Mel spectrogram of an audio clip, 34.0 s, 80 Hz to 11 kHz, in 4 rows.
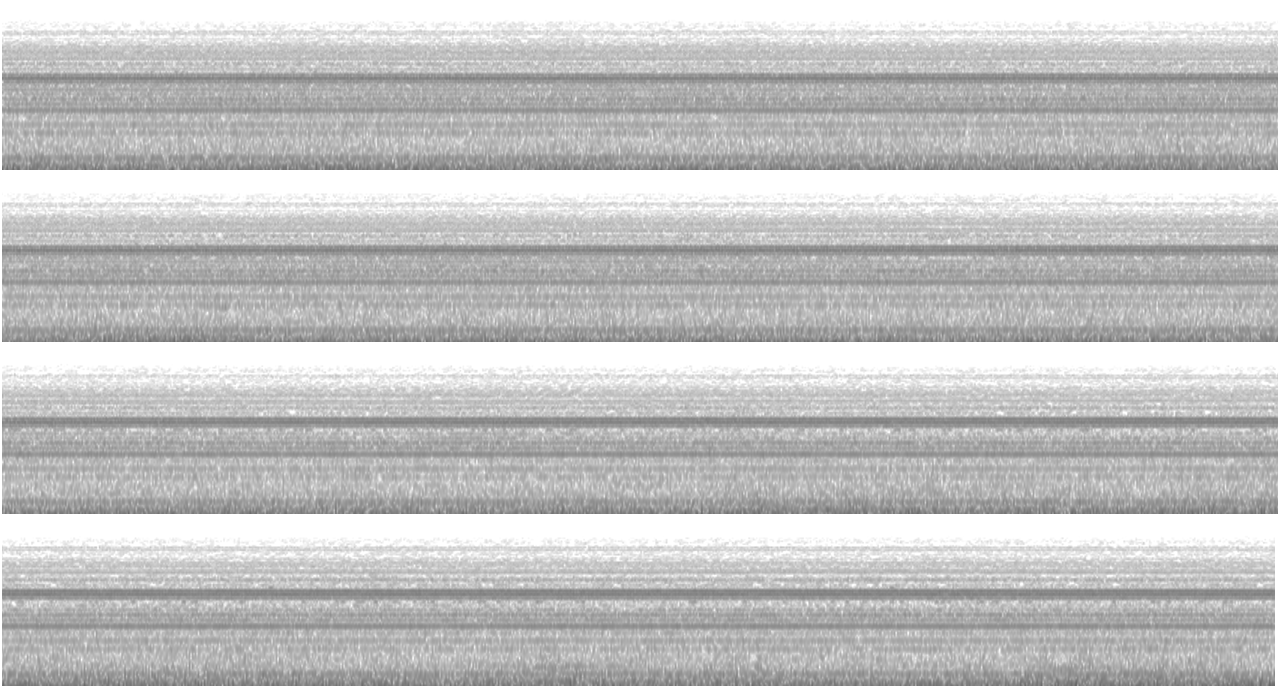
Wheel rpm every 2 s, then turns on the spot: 0, 0, 0, 0, 0, 0, 0, 0, 0, 0, 0, 0, 0, 0, 0, 0, 0.
none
